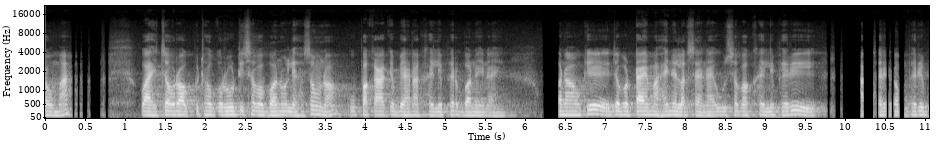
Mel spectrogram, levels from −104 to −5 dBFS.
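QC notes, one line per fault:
0.32–0.80 s, digital broadcast dropout: the sound drops out in several short holes spread over about 0.45 s, the longest about 0.13 s, each with a quick 20 ms fade, before "वाही चौरावक पिठवक रोटी" comes back. The receiver is muting bad frames, and the hole lengths fit frames of about 32 ms.
6.20–6.44 s, digital broadcast dropout: one solid gap of about 0.19 s with the same 20 ms fade.
9.76–10.76 s, digital broadcast dropout: the worst one. Holes are scattered over nearly a second, with about 0.6 s lost in total and the longest run about 0.22 s.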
